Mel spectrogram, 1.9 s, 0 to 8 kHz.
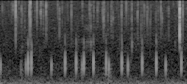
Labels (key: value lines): label: biophony, knock croak
recorder: SoundTrap 300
